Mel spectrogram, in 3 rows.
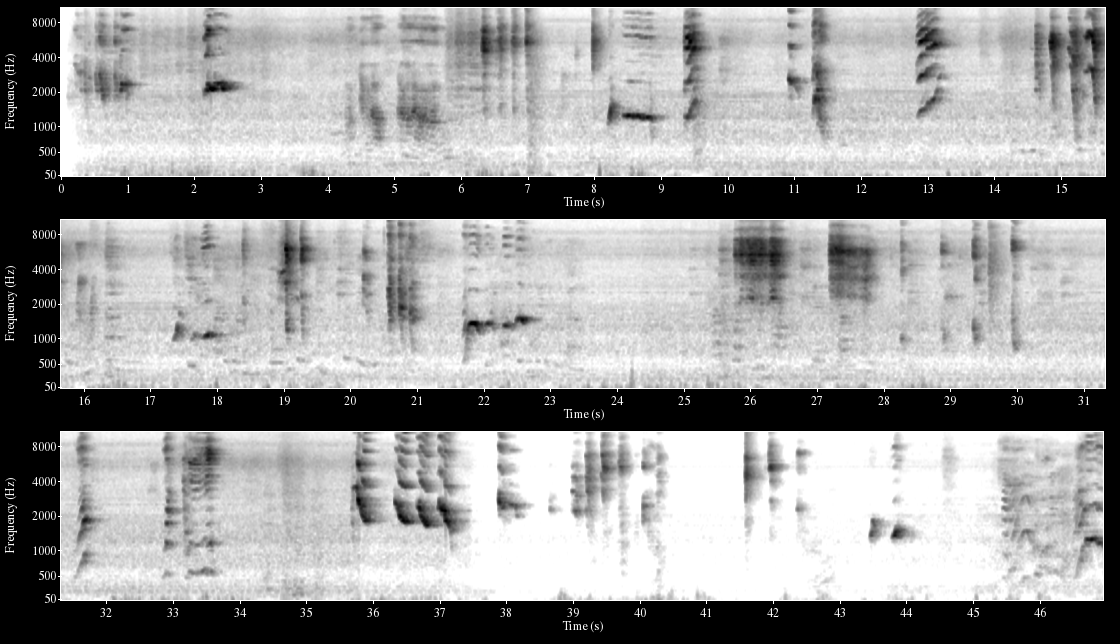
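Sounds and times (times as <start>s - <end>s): parrot whistling and chirping: 0.2s - 1.2s, 2.1s - 2.8s, 8.0s - 9.7s, 10.9s - 11.6s, 12.8s - 13.4s, 21.7s - 22.8s, 35.6s - 40.3s, 43.4s - 44.2s, 46.5s - 46.9s
parrot squawking: 4.3s - 6.8s, 10.9s - 11.6s, 12.8s - 13.4s, 20.2s - 22.8s, 27.2s - 28.0s, 31.5s - 31.9s, 32.8s - 33.8s, 35.7s - 38.4s, 46.5s - 46.9s
parrot whistling: 8.2s - 9.6s, 21.7s - 22.8s, 43.4s - 44.2s.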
